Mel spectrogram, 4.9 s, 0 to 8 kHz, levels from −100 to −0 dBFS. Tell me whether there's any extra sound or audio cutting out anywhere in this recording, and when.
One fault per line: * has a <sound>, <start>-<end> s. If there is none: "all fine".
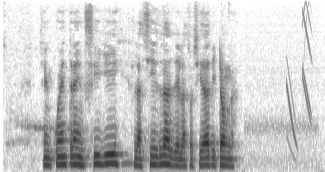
* has a chirp, 4.3-4.7 s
